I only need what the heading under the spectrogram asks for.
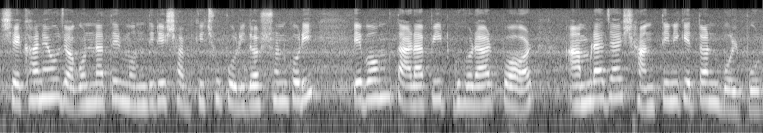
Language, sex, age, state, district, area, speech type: Bengali, female, 18-30, West Bengal, Kolkata, urban, spontaneous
